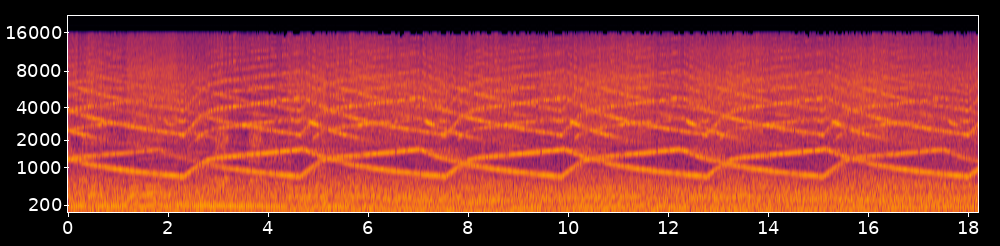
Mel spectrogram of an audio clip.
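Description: A siren wails up and down over and over.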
